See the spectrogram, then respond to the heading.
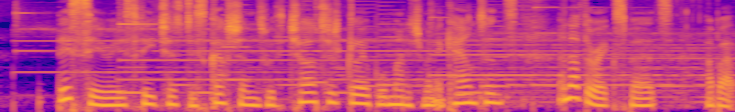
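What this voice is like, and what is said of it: London accent, BBC-style delivery. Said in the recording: “Some of you might be able to place her accent, perhaps down to the quadrant of the city ... who's based in London ... perfected a BBC quality delivery”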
